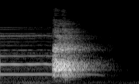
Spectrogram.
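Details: Samoyed indoors, reluctant when someone tries to chat with it: a single loud, short bark bursts in after a steady sustained musical tone and fades within half a second.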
